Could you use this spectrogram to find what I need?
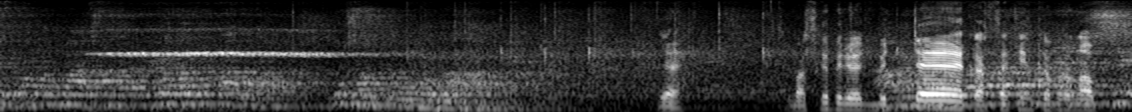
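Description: A man speaks loudly nearby.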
